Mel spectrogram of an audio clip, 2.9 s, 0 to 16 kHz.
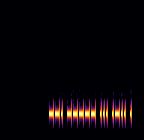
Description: Morse code, heard as a keyed tone, about 39 wpm, 700 Hz. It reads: G0SLE
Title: DXCC-100 Call Signs - 5 Characters - Repeated 2x - 40wpm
